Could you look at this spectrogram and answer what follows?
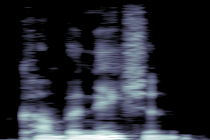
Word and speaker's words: combination: third syllable and finally combine becomes combination where primary stress on the second syllable in combine is shifted to the third syllable in combination secondary stress then is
